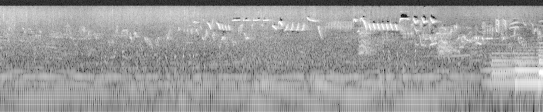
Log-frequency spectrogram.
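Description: Birds chirping in quick high trilled runs over soft, sustained background music; the music swells louder near the end.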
